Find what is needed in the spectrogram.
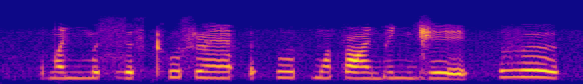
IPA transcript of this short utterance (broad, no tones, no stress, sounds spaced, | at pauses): dˤ õ ɲ m ɵ s z ɵ s ʈʰ u s ɭ ɛ̃ ʔ | u θ b ɔ̃ θ ʕ ĩ b e ɲ d͡ʒ e | v ɵ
